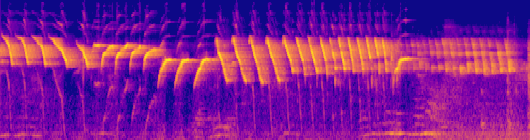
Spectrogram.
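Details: Canary song for training young canaries to sing: continuous chains of rapid downward-sweeping whistles rising and falling in pitch, becoming a fast rattling trill that fades at the close.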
